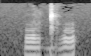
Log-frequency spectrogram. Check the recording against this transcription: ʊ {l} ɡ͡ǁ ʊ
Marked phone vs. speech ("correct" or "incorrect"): correct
